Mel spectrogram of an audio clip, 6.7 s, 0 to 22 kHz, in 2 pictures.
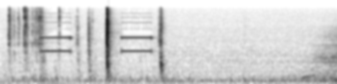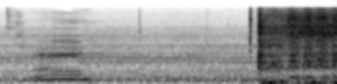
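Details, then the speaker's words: BMW E46 M3, 173k miles, engine just reinstalled after rod bearing job and upgraded water pump, fuel pump unplugged: warning chimes, then starter turns engine over at an even, steady pace without firing; normal healthy cranking. "Wow. She is cranking very nicely."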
